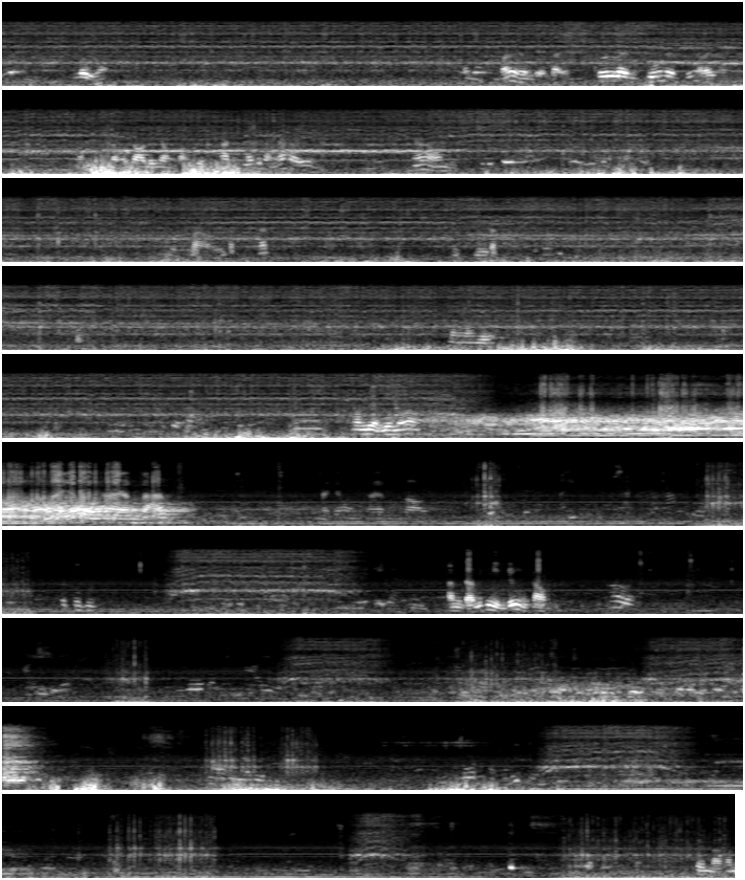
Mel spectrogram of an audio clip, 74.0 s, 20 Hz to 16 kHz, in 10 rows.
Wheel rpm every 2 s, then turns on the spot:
160, 160, 160, 150, 130, 130, 150, 160, 160, 160, 160, 160, 160, 160, 160, 160, 160, 40, 0, 0, 0, 0, 10, 100, 10, 0, 0, 40, 20, 70, 20, 10, 60, 20, 20, 20, 20.
44-46 56-58 60-62 68-70 72-74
